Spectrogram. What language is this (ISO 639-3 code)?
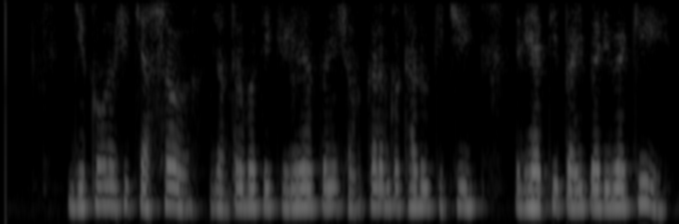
ori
